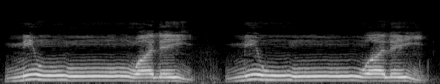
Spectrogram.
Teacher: we drop the noon because the waw is of the letters of idgham with ghunna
